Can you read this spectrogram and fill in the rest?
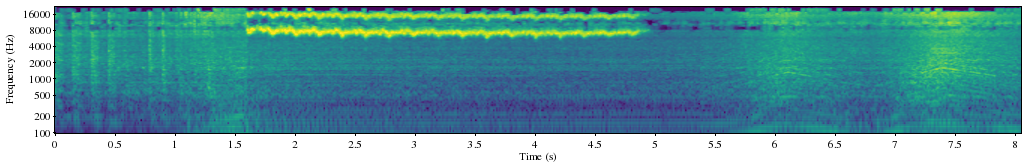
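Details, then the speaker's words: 1993 Ford F-150 six-cylinder, said to have low compression, after replacing a leaking vacuum hose: a brief high squeal at startup, then a steady even idle and two clean throttle blips. Slightly lifter-tappy but running normally. "sounds a little lifter tappy but I don't care that's not my problem that's fixed 100% good enough for what my buddy uses it for which is throwing trash"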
